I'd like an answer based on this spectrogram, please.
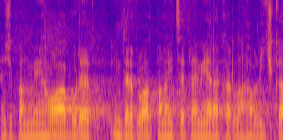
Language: Czech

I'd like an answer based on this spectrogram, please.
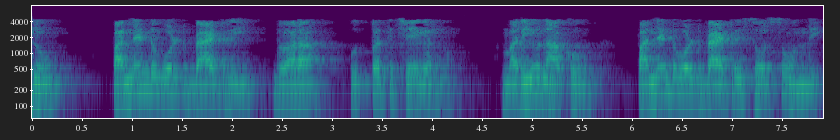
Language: Telugu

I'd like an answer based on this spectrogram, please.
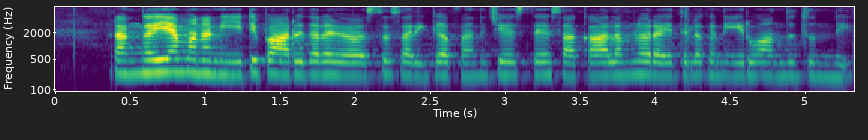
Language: Telugu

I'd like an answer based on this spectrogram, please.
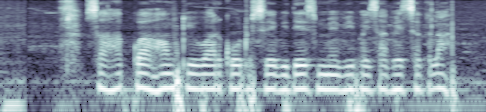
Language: Bhojpuri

